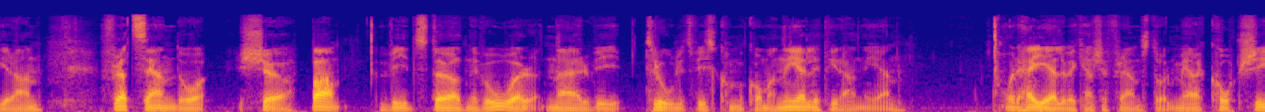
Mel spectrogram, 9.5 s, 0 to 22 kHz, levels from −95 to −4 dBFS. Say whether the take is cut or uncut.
uncut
